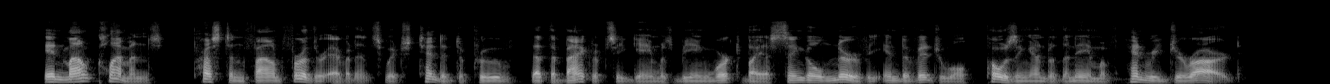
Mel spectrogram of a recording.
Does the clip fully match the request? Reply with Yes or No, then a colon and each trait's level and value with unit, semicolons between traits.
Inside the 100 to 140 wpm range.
Yes: slow, 135 wpm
